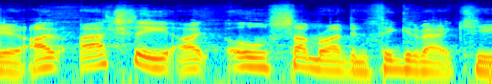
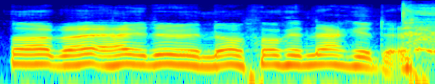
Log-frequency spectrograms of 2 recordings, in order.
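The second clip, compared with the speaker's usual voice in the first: put-on old British accent; 6 semitones higher than usual. Newcomer greeting people at the airport, broad old British accent. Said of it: "my accent definitely changed when I moved here".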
